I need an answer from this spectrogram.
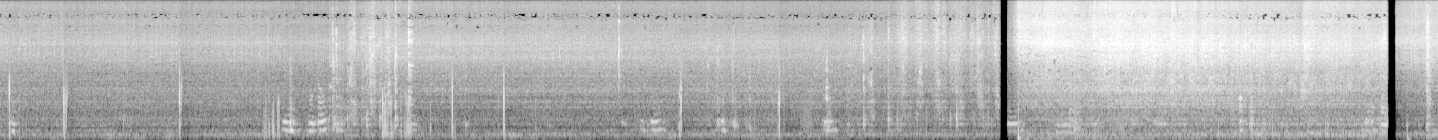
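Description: A ground chilli-and-tomato masala paste frying in a metal kadai. A steel spatula scrapes and clicks against the pan over a low sizzle. About twenty seconds in, a much louder, steady sizzle starts abruptly.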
